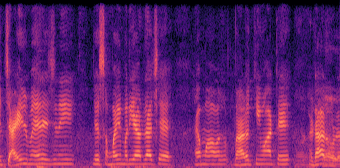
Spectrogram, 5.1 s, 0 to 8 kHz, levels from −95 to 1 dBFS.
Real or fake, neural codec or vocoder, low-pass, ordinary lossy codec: real; none; none; none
